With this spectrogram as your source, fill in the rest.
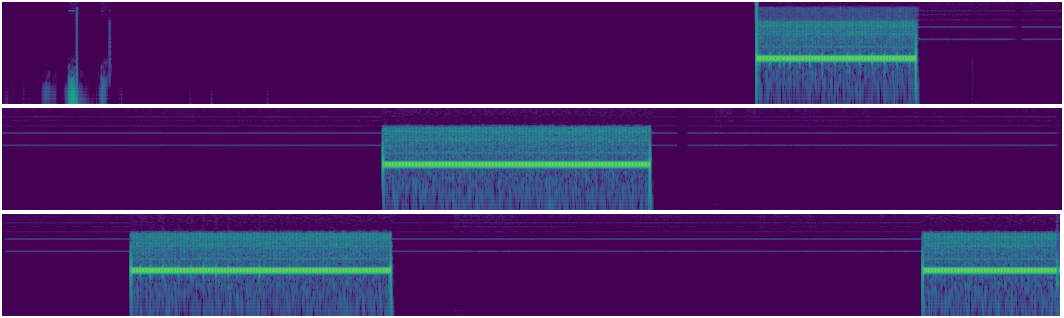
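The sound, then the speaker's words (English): A telephone line rings while a number is called back: a steady, low electronic tone comes in evenly spaced bursts of about two seconds, four in all, with long silences between and a faint click at the start. “Should we call that number back one more time? I don't back down. Let's call him back. Call back.”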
